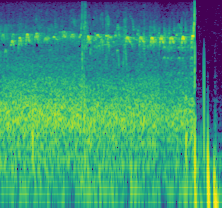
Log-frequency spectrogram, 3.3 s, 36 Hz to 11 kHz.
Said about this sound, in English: Again, 10:20. Same birds, same flock. This chickadee is foraging. I don't see any others nearby. It's giving 3 calls.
